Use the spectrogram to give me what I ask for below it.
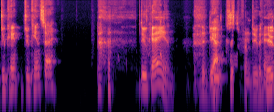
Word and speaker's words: Duquesne: How do you pronounce Duquesne? Duquesne.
